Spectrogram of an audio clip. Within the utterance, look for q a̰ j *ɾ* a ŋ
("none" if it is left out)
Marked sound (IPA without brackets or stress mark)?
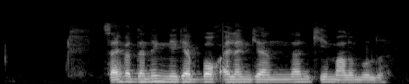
l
